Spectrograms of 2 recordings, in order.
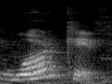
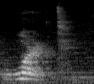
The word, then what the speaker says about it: worked: I used to say worketh, worketh, but it was totally wrong, and it's just the sound of the letter T. For example, worked, worked, worked.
